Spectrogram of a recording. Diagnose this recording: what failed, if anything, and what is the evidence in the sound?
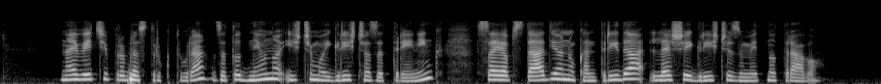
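Skip ahead at the network and jitter-buffer stage: at 1.28 s the speech jumps forward with no gap, losing roughly 0.7 s of audio. The waveform splices the two sides directly, and the spectrogram shows an abrupt formant discontinuity.

Jitter buffer speed-up, also at the buffer stage: from 1.48 to 3.57 s the speech runs at 114% with unchanged pitch and sounds hurried. The buffer was trimming pitch periods, roughly 0.3 s in total. The spectrogram shows compressed syllable spacing with steady harmonic spacing, through a G.722 path empty above 8 kHz.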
